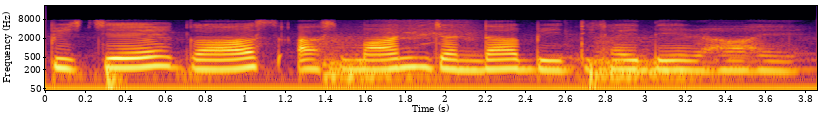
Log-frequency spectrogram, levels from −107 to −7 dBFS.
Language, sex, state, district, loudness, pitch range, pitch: Hindi, female, Arunachal Pradesh, Papum Pare, -16 LUFS, 195-225 Hz, 205 Hz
